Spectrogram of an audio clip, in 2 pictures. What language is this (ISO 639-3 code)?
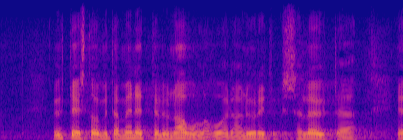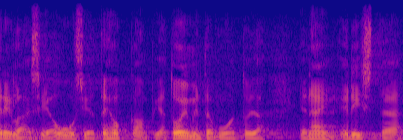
fin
